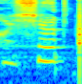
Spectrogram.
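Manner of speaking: ordinary talk, nothing marked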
